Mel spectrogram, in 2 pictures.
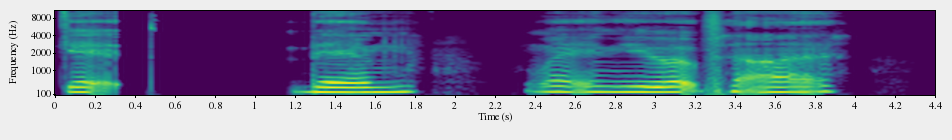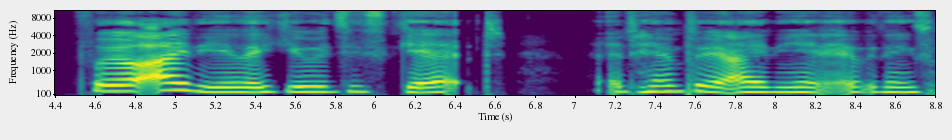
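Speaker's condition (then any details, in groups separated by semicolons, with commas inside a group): Cerebral palsy; uses wheelchair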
